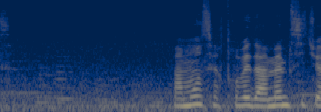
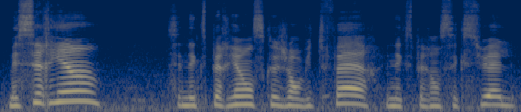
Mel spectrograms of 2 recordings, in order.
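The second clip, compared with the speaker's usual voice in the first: mocking father's excuse; 3 semitones higher, 6 dB louder than usual. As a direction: throw his excuse back at him, loudly. Acted quote of father's excuse.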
